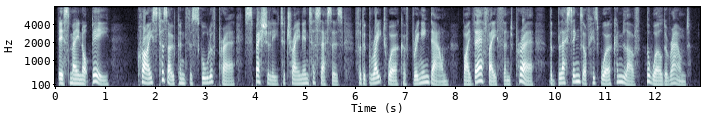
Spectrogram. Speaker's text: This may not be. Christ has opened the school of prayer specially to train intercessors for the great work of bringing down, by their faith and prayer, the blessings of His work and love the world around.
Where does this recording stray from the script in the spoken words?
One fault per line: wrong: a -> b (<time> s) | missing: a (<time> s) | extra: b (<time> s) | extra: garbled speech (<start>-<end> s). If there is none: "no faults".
no faults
